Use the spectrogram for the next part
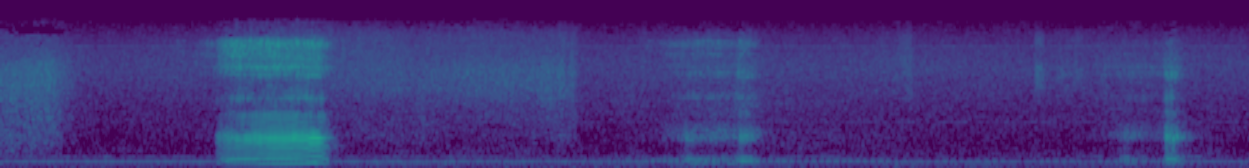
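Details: Tired little dog asleep, with one loud rattling snore then two fainter breathing sounds over steady room hum; snoring during sleep.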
